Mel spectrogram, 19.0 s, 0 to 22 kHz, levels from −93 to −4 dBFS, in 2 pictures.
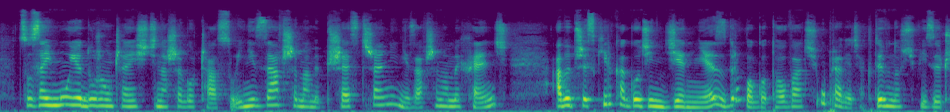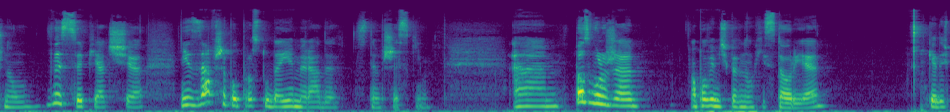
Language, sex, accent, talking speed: Polish, female, native, 135 wpm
